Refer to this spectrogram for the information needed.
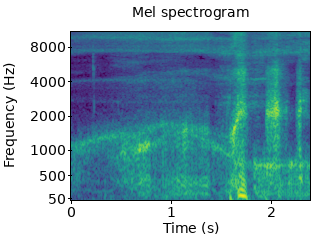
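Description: A comic fart sound effect: a long, raspy, sputtering rumble that swells into two louder blasts toward the end, with a breathy hiss running throughout and no voices.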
